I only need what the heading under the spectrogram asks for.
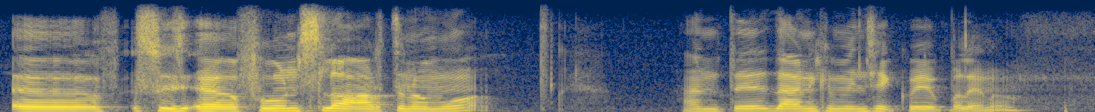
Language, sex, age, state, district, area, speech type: Telugu, male, 18-30, Telangana, Ranga Reddy, urban, spontaneous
